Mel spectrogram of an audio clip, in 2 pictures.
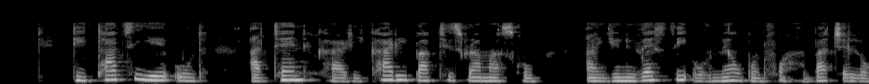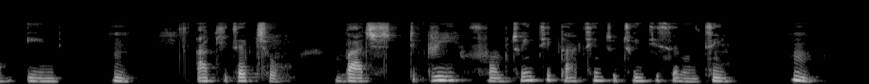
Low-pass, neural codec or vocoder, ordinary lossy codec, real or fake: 7.2 kHz; none; none; real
